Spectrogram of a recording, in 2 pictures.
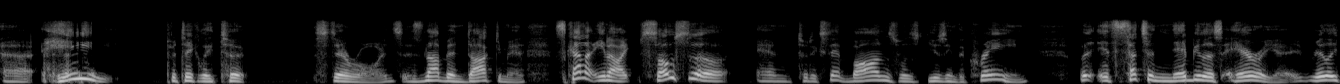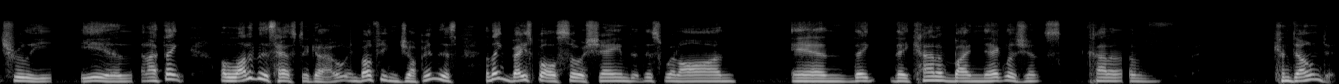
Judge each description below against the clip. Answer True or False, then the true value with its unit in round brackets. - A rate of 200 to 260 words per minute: False (165 wpm)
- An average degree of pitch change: True (4.2 semitones)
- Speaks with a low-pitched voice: False (155 Hz)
